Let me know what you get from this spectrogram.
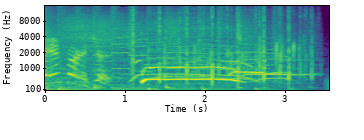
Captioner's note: crowd cheers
